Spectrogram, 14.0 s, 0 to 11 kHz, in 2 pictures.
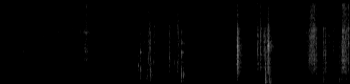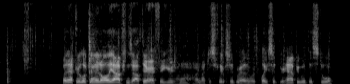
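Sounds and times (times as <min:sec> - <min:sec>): caster wheels clicking and knocking: 0:04.7 - 0:13.6.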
